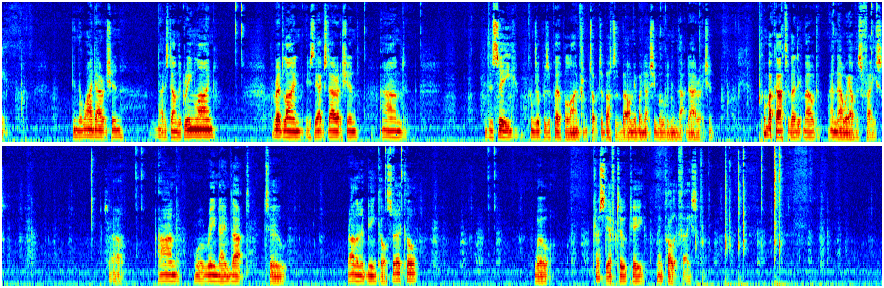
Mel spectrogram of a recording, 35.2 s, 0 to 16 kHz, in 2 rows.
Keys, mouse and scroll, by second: 1.0 middle click, 4.6-8.2 drag, 8.2-13.3 middle drag, 15.0 Tab, 16.4-17.3 scroll, 17.3 click, 20.2 click, 25.2 click, 25.4 click, 27.3 click, 29.5 F2, 31.3-32.9 typing.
